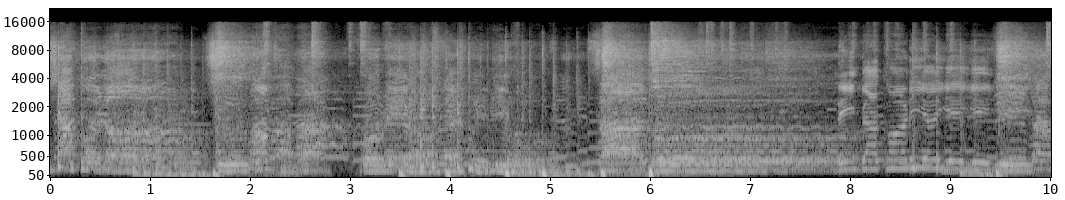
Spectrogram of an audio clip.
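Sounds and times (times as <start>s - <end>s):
choir singing gospel music: 0.0s - 10.0s.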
